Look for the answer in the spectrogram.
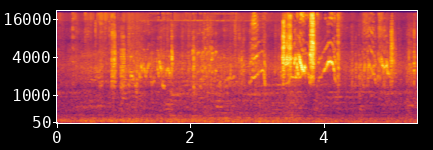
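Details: Japanese budgerigar family kept together, giving soft warbling chatter with rising and falling chirps and a brief louder burst of squeaky notes midway, over steady low background hum.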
